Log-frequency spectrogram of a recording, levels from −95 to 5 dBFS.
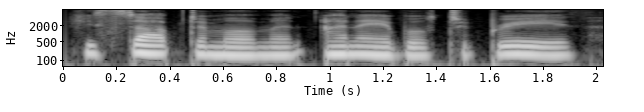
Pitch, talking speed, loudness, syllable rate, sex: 165 Hz, 205 wpm, -19 LUFS, 6.5 syllables/s, female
